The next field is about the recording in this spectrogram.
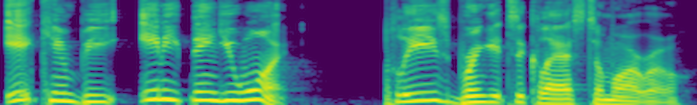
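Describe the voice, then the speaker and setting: Man plays a patient, kindly cookie schoolmistress in a picture book, gentle classroom delivery, lively intonation. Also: high-pitched, a little slow, clear, resonant tone, no room sound, clean studio sound, voice pushed up, full character voice. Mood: kind, encouraging.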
